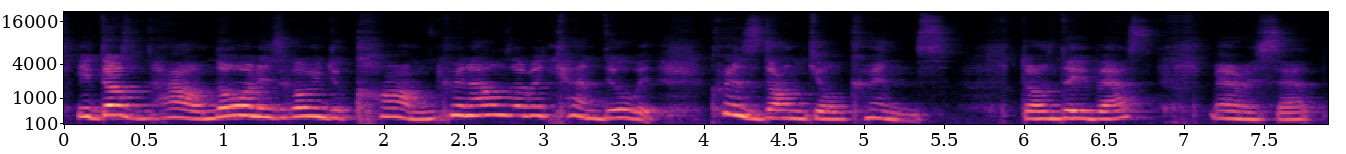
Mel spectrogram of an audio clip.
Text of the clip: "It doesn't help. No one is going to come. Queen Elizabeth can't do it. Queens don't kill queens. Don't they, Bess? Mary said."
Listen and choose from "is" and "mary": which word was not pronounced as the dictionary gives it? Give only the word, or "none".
none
